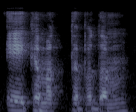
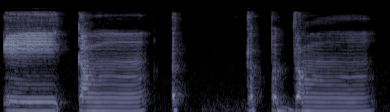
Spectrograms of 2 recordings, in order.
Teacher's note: a vowel followed by anuswara, is always treated as a long syllable in Pali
